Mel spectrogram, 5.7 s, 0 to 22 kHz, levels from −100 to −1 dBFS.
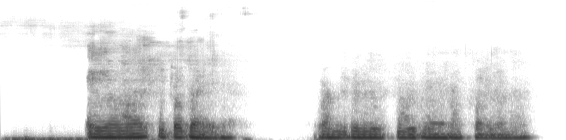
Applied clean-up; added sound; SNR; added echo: neural mask model Resemble Enhance denoiser.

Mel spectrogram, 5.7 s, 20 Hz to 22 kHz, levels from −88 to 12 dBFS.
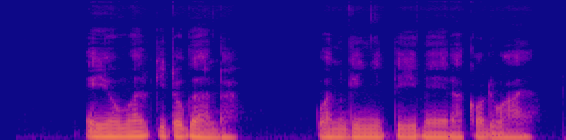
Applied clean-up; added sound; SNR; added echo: none; none; none; none.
